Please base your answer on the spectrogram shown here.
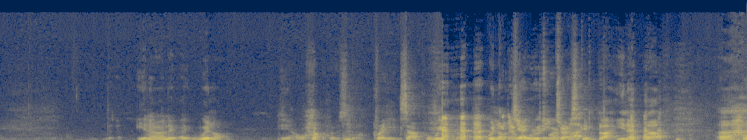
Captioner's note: laughing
